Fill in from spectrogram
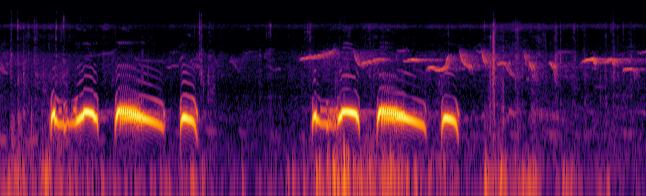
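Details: Spotted dove used as a live decoy for trapping. Two mellow three-part cooing phrases: a short note, a long drawn coo falling in pitch, then a clipped final note. Faint high chirps from other birds follow the second phrase.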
